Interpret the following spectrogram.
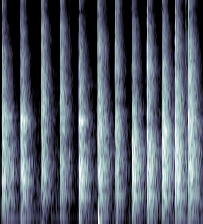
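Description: One person clapping hands in a steady rhythm, about a dozen sharp claps that quicken slightly toward the end.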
